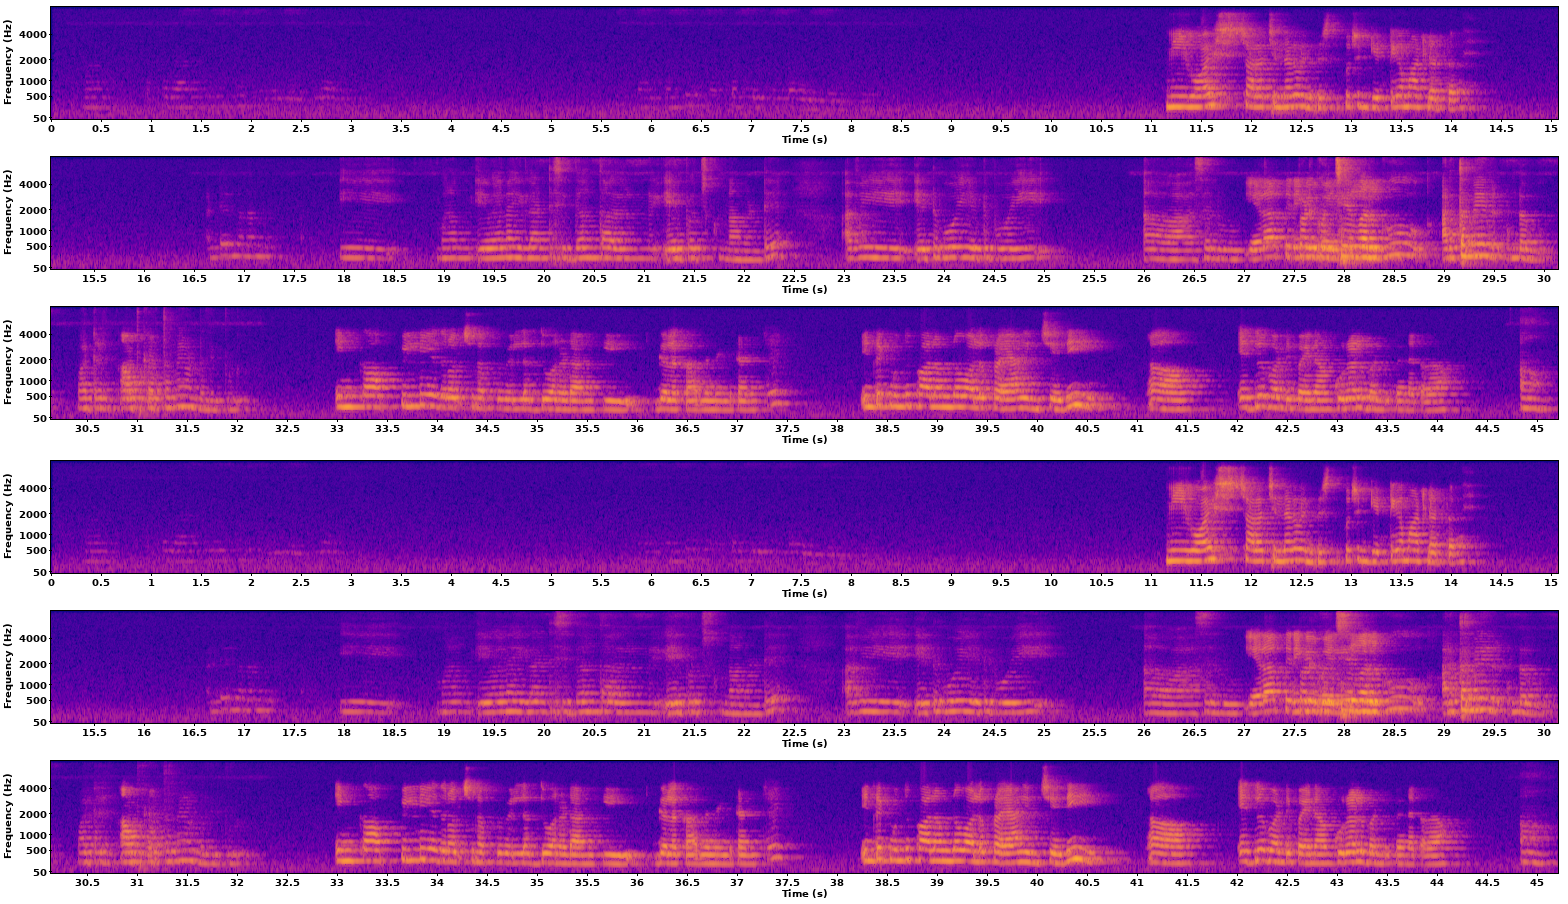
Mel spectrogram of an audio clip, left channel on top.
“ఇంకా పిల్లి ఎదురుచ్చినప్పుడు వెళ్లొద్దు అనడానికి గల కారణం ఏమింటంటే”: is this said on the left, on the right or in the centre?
Right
